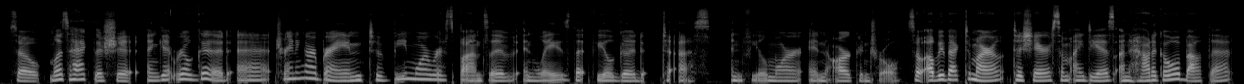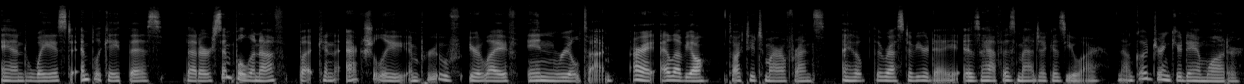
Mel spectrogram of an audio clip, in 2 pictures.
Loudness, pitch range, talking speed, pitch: -32 LUFS, 165-200 Hz, 225 wpm, 175 Hz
